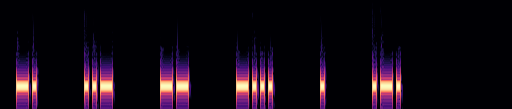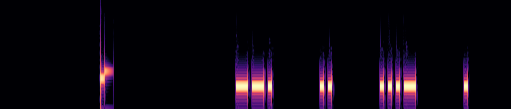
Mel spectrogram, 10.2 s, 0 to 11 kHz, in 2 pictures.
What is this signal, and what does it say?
Morse code, heard as a keyed tone, about 31 wpm, spaced as for 14 wpm, 700 Hz. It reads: NUMBER GIVE
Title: 4x Character Spacing - Top 200 Words - 30wpm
